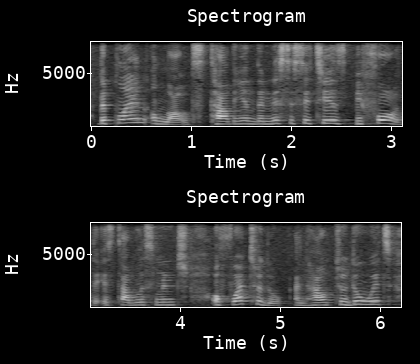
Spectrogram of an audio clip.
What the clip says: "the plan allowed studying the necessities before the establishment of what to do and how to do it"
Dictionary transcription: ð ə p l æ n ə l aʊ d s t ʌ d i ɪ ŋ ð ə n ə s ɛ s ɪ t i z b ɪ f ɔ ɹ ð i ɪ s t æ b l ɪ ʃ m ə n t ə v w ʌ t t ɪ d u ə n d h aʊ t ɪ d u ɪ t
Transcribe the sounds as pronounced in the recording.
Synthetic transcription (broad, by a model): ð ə p l æ n ə l aʊ d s t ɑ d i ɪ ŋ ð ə n ə s ɛ s ɪ t i z b ɪ f ɔ ɹ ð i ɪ s t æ b l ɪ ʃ m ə n t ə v w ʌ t t ɪ d u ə n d h aʊ t ɪ d u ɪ t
